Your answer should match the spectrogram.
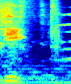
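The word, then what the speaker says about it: piqued: Well, it's just spelled differently. It's still pronounced peaked.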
